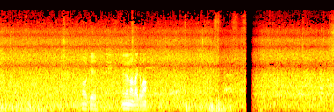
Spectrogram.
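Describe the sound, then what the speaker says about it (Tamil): Steady broadband rush of a flowing stream fills the background near Ramanathi. People talk briefly over the water. "நம்மளுக்கு தண்ணி போகிற சத்தம் கேட்கும்."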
